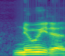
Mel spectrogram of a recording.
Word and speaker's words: NWIDA: NWIDA, that's how we pronounce it.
